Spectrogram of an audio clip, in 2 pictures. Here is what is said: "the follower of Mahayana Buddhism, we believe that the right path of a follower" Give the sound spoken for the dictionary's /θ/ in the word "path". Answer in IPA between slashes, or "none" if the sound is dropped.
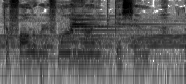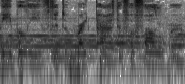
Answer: /θ/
